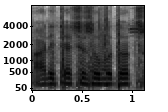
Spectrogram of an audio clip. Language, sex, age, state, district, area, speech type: Marathi, male, 45-60, Maharashtra, Akola, rural, spontaneous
